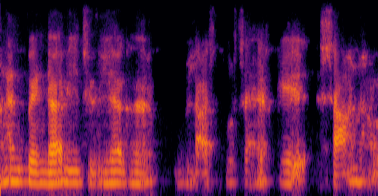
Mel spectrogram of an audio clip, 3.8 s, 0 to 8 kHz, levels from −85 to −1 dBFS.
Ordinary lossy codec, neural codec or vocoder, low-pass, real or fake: Opus, 16 kbps; vocoder, 22.05 kHz, 80 mel bands, HiFi-GAN; 7.2 kHz; fake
